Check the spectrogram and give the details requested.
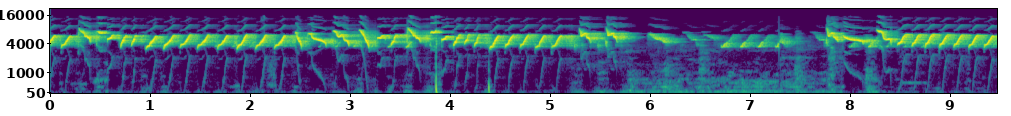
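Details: White-eye singing a long, clear witwit song: very high, fast twittering made of rapid chirps strung into long runs, with brief pauses between runs and a few faint clicks.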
